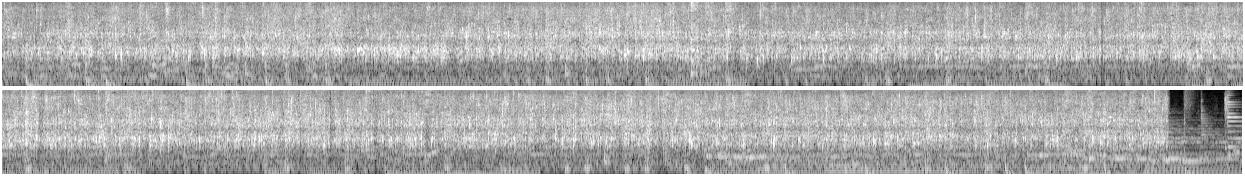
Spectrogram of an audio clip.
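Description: Marinated pomfret frying in a pan of hot oil, sizzling steadily, with background music and its bass notes playing over it.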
